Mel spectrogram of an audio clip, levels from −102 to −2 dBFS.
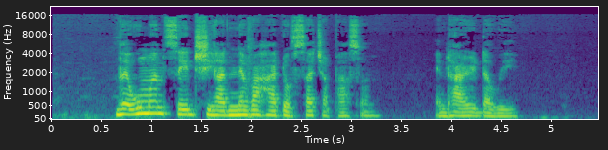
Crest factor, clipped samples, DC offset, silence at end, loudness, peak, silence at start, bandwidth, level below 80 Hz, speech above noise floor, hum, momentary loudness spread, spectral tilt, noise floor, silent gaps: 14 dB; under 0.1%; under 0.1%; 0.8 s; -14 LUFS; 0 dBFS; 0.35 s; 17 kHz; -46 dBFS; 43 dB; none; 14 LU; -4.5 dB/octave; -57 dBFS; none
